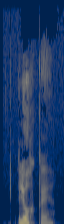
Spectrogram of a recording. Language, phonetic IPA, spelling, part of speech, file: Russian, [ˈlʲɵxkəjə], лёгкое, adjective / noun, Ru-лёгкое.ogg
- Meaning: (adjective) nominative/accusative neuter singular of лёгкий (ljóxkij); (noun) lung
